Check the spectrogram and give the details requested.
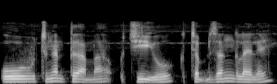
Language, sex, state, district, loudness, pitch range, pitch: Wancho, male, Arunachal Pradesh, Longding, -17 LUFS, 120-130 Hz, 125 Hz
